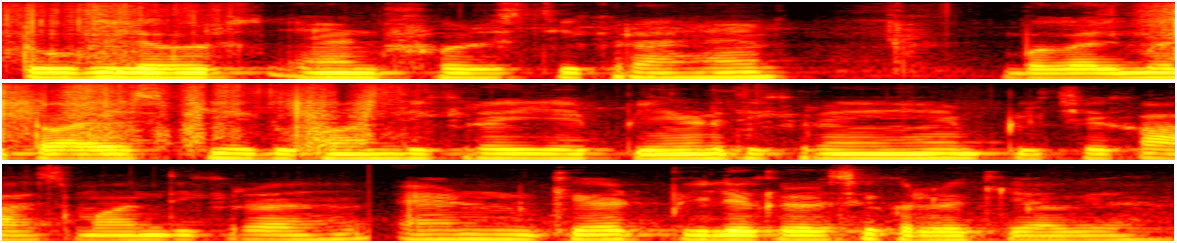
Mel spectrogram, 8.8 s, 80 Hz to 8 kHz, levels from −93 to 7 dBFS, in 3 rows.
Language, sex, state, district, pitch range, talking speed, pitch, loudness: Hindi, male, Bihar, Sitamarhi, 125-130 Hz, 240 wpm, 130 Hz, -19 LUFS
